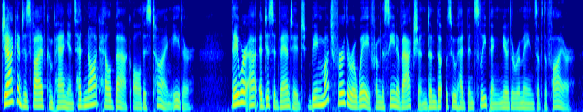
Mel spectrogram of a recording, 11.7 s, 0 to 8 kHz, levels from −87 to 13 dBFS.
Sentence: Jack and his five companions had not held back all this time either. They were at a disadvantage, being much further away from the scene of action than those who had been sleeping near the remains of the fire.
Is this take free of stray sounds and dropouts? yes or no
no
